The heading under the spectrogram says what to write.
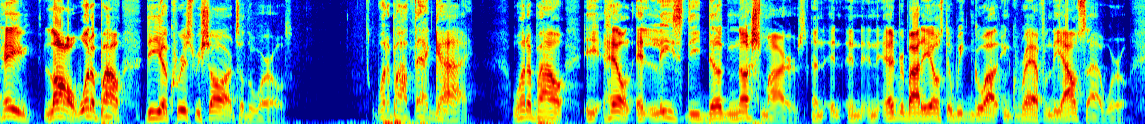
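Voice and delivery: usual speaking voice

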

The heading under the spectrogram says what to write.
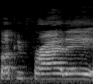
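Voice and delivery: plain

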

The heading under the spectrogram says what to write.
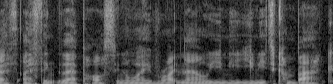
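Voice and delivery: put-on sad tone. Retelling the nurse returning to say the patient is passing; retelling a sad remark. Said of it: "went sadly".

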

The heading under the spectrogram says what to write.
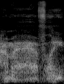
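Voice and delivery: quick, whispered delivery. Speaker announces a quick whisper, then whispers a short aside. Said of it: "I'm going to whisper really quick".

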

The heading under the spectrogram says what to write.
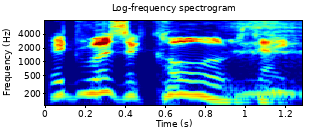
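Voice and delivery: put-on pirate voice. Teasing a storyteller about how every story starts, Family Guy pirate voice. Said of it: "the pirate from Family Guy".

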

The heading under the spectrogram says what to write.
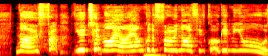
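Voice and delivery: thin, reedy little voice at very high pitch. Retelling how a character speaks, imitating a reedy little voice. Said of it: "And then he speaks like".

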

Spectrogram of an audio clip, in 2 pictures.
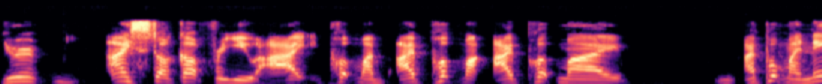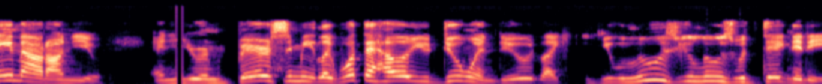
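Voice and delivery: play-acted furious rant. Retelling a wrestler's words after a cheap shot: imitating furious Darby. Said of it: "He's furious".

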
